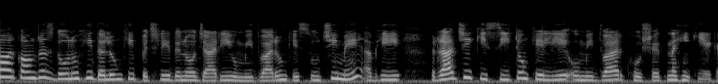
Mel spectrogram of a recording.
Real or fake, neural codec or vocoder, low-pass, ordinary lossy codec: real; none; 7.2 kHz; MP3, 64 kbps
